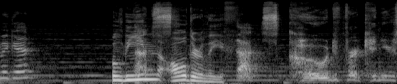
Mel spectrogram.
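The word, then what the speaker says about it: Qelline Alderleaf: Ben Alderleaf. That's code for Can you spell that, please?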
